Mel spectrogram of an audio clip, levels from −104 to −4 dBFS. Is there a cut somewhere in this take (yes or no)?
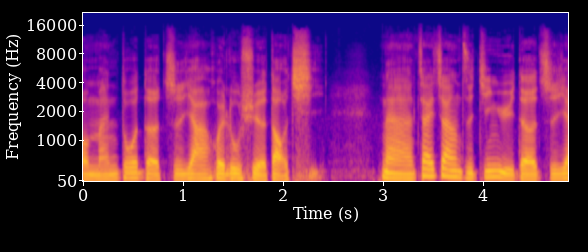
no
